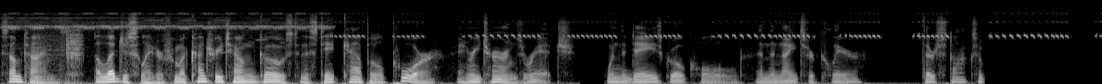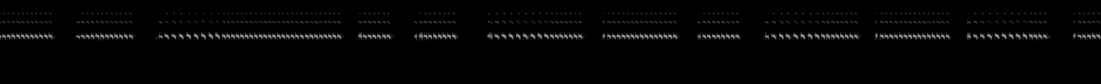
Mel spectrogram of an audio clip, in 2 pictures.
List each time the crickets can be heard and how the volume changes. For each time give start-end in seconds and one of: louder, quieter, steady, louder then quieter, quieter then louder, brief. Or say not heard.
0.0-21.9 louder.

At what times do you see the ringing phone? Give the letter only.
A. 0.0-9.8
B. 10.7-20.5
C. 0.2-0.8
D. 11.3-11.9
C.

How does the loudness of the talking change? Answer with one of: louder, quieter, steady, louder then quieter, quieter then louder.
quieter.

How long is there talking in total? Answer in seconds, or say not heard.
10 s.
